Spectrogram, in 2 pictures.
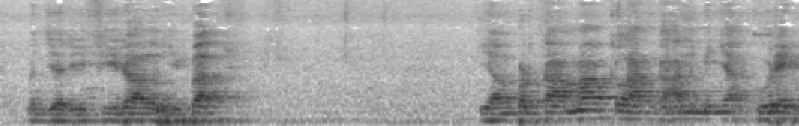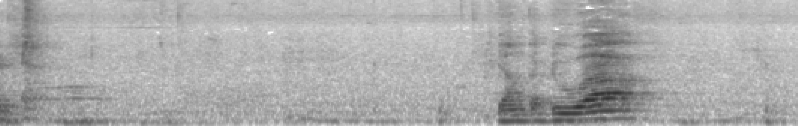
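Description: A middle-aged man speaks calmly into a handheld microphone, in short phrases with pauses.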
